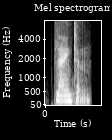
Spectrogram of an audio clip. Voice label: "plankton", Indian; Dictionary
